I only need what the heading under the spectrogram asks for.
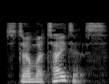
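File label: "stomatitis", English, British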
